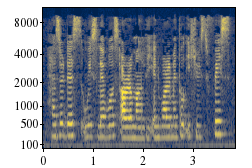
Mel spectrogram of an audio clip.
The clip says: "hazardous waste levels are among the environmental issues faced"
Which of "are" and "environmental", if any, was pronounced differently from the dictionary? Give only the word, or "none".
none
